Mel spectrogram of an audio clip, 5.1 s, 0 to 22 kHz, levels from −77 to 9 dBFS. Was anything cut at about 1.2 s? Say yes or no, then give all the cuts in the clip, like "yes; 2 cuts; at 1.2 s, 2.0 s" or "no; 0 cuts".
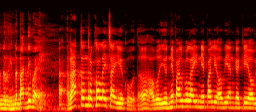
yes; 1 cut; at 1.2 s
